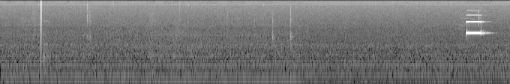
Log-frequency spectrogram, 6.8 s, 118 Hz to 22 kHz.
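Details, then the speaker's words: Philips 138 Mistral Four valve radio, after power switch repair: single short high continuity-tester beep through the reconnected switch; circuit conducts, switch now fine. "so that's all being reconnected so we'll buzz that through and see if in fact that fixes the power problem so we'll do that"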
